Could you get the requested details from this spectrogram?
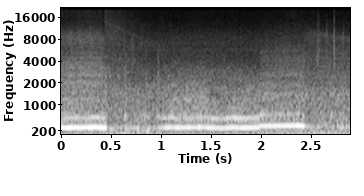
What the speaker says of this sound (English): All the burbling and popping.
